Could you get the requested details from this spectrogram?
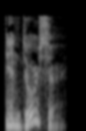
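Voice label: "endorsor", British English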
